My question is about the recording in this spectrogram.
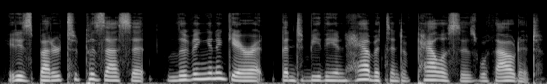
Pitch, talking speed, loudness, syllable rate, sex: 185 Hz, 210 wpm, -18 LUFS, 5.8 syllables/s, female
